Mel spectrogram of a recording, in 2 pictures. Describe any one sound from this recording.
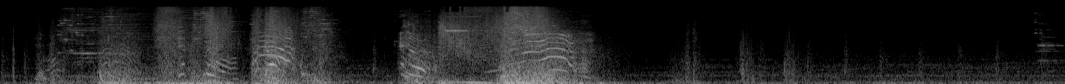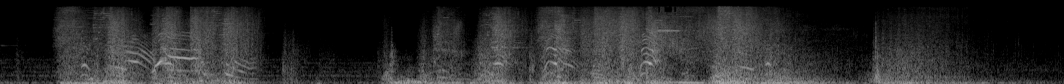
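Swords clash and slash in quick bursts.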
